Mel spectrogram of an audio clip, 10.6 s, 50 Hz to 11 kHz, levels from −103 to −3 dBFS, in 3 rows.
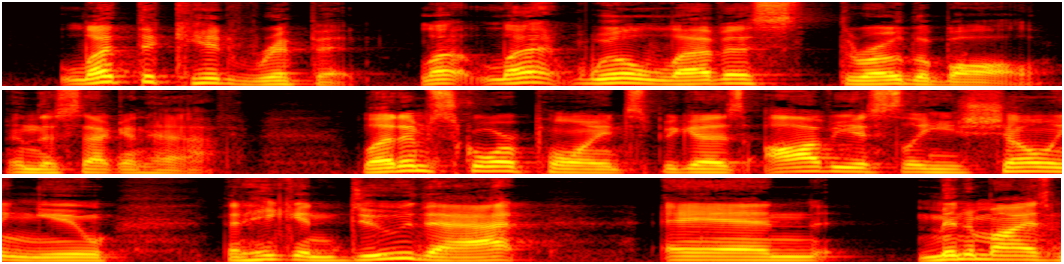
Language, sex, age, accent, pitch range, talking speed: English, male, 20-39, American, 125-155 Hz, 180 wpm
